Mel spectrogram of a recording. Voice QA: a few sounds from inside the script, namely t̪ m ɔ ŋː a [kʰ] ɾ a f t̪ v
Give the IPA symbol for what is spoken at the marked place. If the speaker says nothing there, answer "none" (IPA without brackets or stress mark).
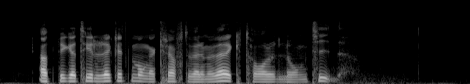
kʰ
